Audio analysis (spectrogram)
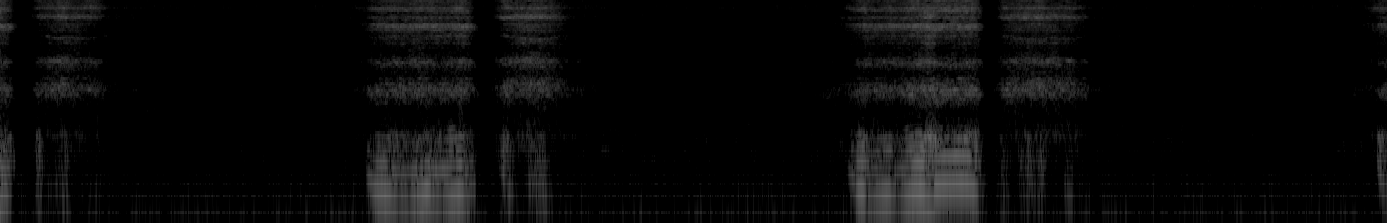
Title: ASMR sleeping beauty snoring sounds real time sleeping anxiety relief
